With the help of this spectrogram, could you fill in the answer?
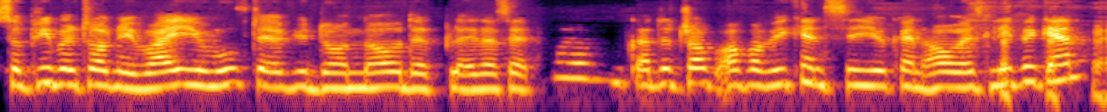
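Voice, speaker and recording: A woman with a German accent talks at a very fast pace with ordinary pitch variation. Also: very even loudness. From Germany. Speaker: expat travel blogger. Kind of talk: casual interview conversation.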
